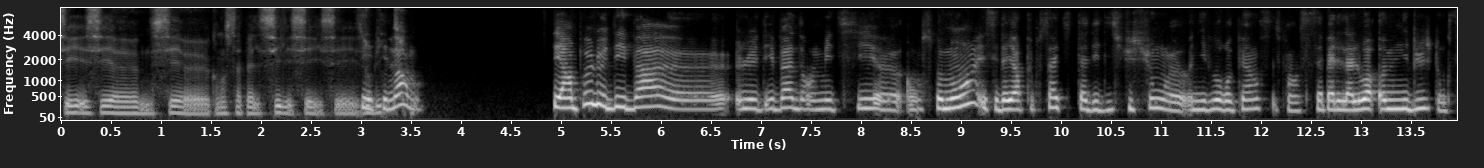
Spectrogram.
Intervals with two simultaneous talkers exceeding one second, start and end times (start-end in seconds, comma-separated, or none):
none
